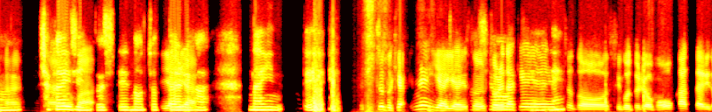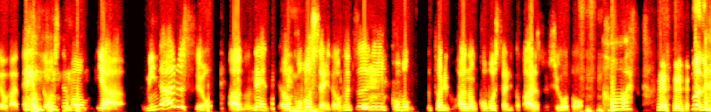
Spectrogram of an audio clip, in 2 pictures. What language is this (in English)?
Japanese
